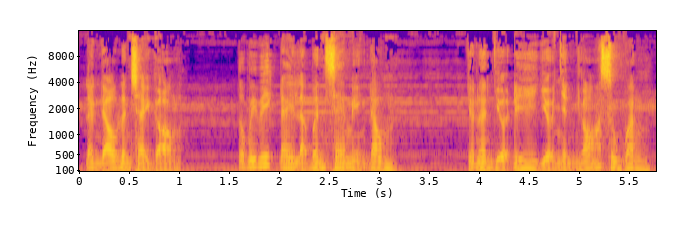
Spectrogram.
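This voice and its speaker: Lively, deep-voiced ghost story narrator. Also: male voice, a little fast. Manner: dramatic, expressive storytelling. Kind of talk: scripted horror story narration. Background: faint music.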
